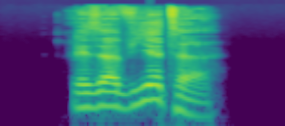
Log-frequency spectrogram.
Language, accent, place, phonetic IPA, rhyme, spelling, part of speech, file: German, Germany, Berlin, [ʁezɛʁˈviːɐ̯tə], -iːɐ̯tə, reservierte, adjective / verb, De-reservierte.ogg
- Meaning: inflection of reservieren: 1. first/third-person singular preterite 2. first/third-person singular subjunctive II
